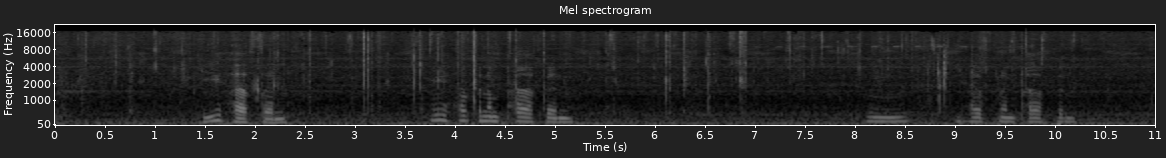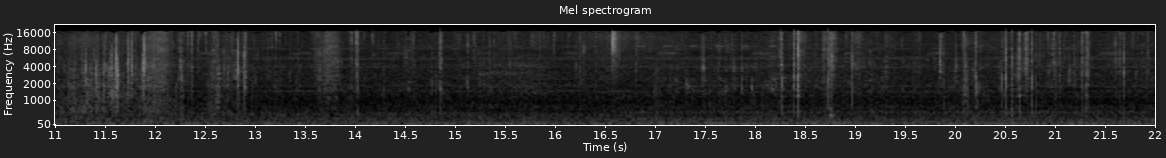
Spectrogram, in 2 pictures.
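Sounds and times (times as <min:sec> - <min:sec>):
kibble crunching: 0:00.0 - 0:22.0
rustling: 0:11.0 - 0:22.0.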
